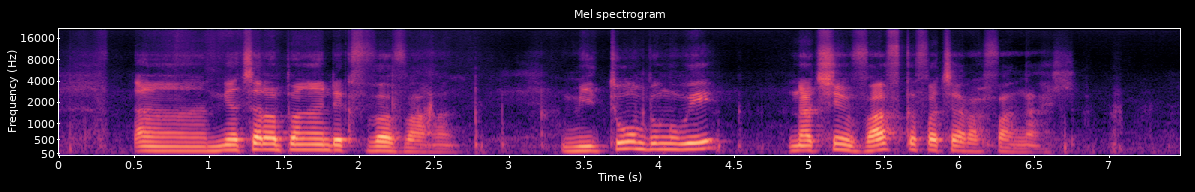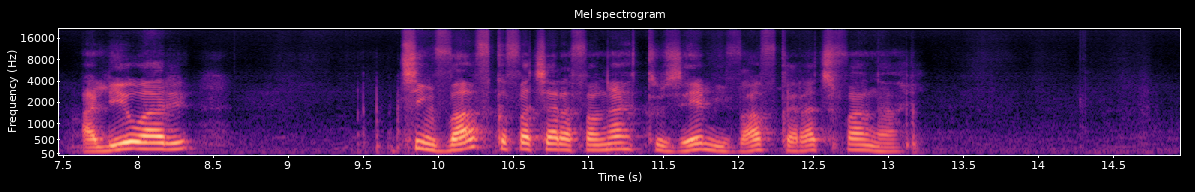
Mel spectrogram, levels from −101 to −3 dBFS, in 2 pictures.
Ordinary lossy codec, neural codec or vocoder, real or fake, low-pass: none; autoencoder, 48 kHz, 128 numbers a frame, DAC-VAE, trained on Japanese speech; fake; none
